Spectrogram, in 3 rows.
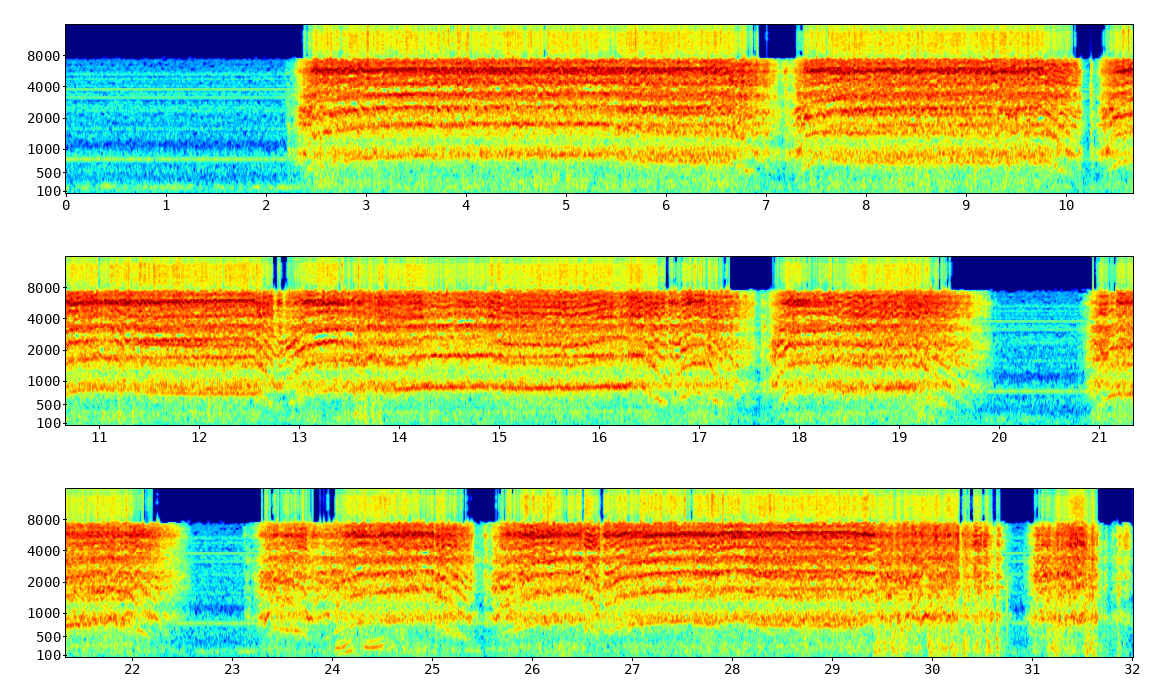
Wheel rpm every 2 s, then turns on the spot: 0, 140, 230, 120, 160, 160, 180, 220, 100, 150, 90, 60, 140, 180, 210, 80.
none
